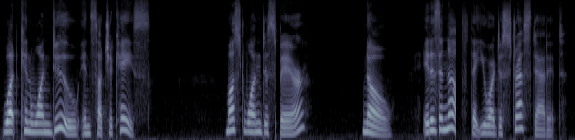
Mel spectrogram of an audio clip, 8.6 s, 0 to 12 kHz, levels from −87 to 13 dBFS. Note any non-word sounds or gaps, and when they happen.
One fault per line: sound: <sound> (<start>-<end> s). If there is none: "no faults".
sound: dropout (6.8-6.9 s)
